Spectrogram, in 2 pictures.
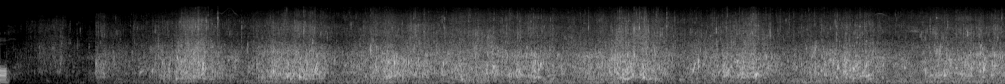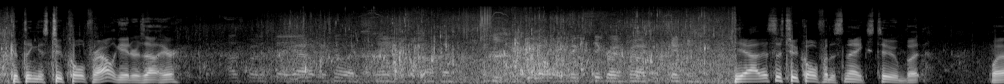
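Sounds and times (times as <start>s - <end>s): wading through shallow water: 0.0s - 20.0s.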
